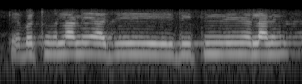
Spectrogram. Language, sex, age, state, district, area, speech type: Odia, female, 30-45, Odisha, Boudh, rural, conversation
